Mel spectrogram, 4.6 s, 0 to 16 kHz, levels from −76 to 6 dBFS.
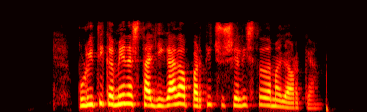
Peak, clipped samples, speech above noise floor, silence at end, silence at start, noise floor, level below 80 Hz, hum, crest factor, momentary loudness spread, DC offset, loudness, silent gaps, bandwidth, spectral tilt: -2 dBFS; under 0.1%; 62 dB; 0.65 s; 1 s; -79 dBFS; -60 dBFS; none; 18 dB; 12 LU; under 0.1%; -17 LUFS; none; 8 kHz; -4 dB/octave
